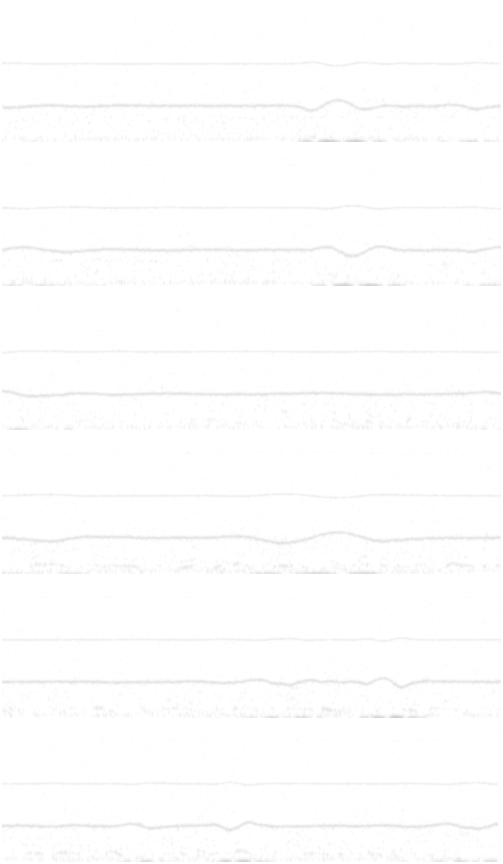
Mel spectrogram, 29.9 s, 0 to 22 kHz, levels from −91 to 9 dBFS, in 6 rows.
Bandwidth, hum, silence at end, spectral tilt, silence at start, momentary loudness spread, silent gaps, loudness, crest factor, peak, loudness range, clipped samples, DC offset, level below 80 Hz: 16.5 kHz; none; 0 s; -0.5 dB/octave; 0 s; 0 LU; none; -70 LUFS; 14 dB; -58 dBFS; 0 LU; under 0.1%; under 0.1%; under -90 dBFS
